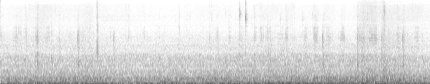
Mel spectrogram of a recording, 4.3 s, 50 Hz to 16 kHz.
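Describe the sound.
A car drives at about 30 mph, giving a steady low engine and road rumble heard from inside. The drone stays fairly even with no clear rise in pitch.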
